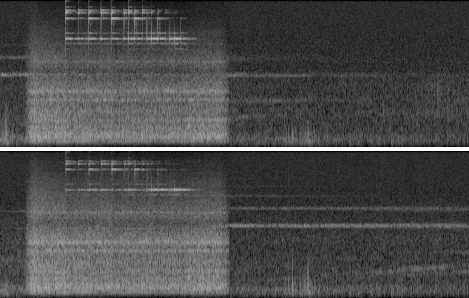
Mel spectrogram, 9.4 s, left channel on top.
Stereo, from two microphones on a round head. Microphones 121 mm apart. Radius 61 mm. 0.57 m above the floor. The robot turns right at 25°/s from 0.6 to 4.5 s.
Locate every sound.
1.3 s a bell: 65° left, 2 m; by 3.8 s 130° left, 2 m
